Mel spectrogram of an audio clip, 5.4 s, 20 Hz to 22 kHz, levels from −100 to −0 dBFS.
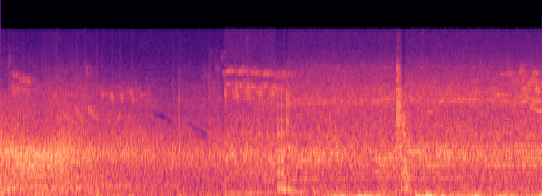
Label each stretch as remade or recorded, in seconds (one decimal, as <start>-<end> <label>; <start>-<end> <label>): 0.0-0.9 recorded; 0.9-2.2 remade; 2.2-2.8 recorded; 2.8-3.8 remade; 3.8-5.4 recorded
